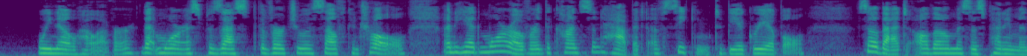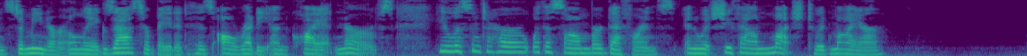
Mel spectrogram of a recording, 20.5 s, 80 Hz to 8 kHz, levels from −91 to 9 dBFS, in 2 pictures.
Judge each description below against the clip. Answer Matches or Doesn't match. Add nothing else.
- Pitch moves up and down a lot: Doesn't match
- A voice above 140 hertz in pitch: Matches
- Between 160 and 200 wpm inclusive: Doesn't match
